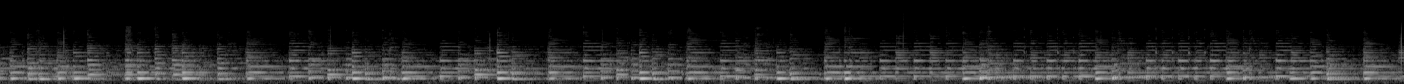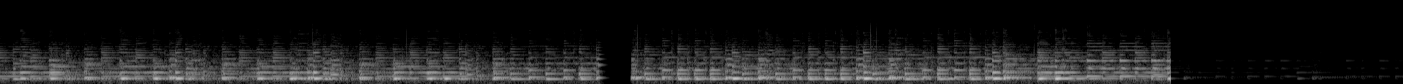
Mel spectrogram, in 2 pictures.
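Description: At 20.03 s the sound abruptly smears into a fading buzz, falls to about 0.2 s of silence, and resumes at 20.37 s with roughly a third of a second missing. This is a long network dropout, likely from lost packets the receiver tried to cover.

From 25.75 s to the end the signal cuts off abruptly, leaving only a faint trace about 35 dB below its normal level. This is an audio dropout to a faint residue, likely where the source failed while the path after it stayed live.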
